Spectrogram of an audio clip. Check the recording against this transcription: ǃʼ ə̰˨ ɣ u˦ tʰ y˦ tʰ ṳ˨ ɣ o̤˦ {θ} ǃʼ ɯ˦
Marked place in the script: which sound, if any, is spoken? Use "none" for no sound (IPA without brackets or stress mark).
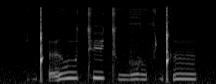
θ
